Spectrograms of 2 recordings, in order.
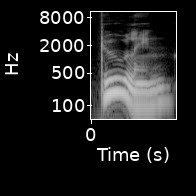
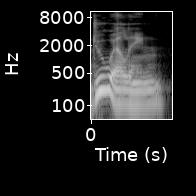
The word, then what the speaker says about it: dueling: they shouldn't duel so see the difference duel with a dark L and dueling with a light L because the L is between vowels in the word dueling and it's not delling don't pronounce that e it's one sound U plus a dark L du and dueling let's practice what are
